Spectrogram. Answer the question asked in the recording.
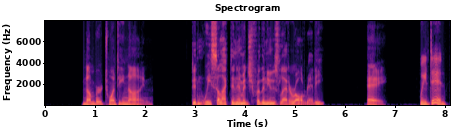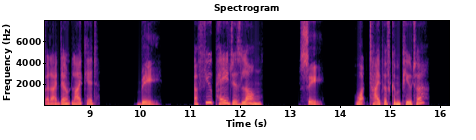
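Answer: A: We did, but I don't like it.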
